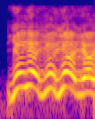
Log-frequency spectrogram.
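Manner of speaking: high, loud rushed yeahs; eager yeahs. Acted. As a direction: gush the yeahs out like an over-eager friend. Mock reaction to unwanted raisins.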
